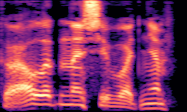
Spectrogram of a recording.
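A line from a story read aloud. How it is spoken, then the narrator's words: Old man creaking. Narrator (Russian): проскрипел старик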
